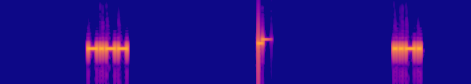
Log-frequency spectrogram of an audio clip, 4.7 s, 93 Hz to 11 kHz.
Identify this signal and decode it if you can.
Morse code, heard as a keyed tone, about 40 wpm, 700 Hz. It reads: Y F
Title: Single Letters - Phonetic Pronunciation 40wpm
